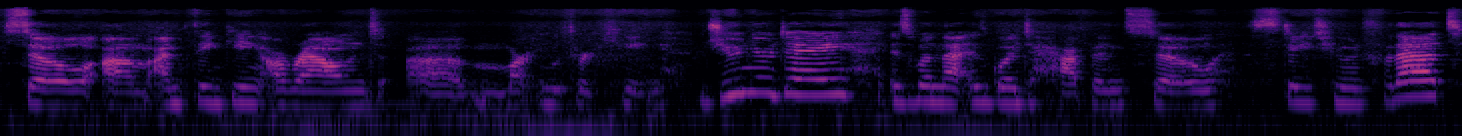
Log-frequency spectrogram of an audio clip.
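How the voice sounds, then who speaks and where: Her voice is fairly high, with lively intonation and big swings in loudness. This woman keeps a moderate pace. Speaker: part-time online reseller. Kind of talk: casual haul video monologue. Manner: chatty, rambling with fillers.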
